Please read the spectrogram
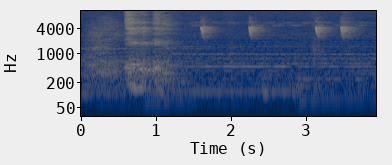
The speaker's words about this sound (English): Old stone bridges are a favorite roost. The water bat chirps aren't exactly subtle. At 110 decibels, it makes more racket than a road drone. But like us, most of the insects it hunts can't hear ultrasound.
